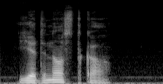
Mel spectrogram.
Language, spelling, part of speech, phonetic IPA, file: Polish, jednostka, noun, [jɛdˈnɔstka], Pl-jednostka.ogg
